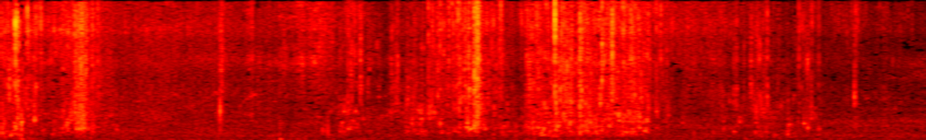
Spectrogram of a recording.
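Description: A river stone being rinsed by hand in shallow river water: irregular splashing and sloshing, heaviest about two to three seconds in.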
